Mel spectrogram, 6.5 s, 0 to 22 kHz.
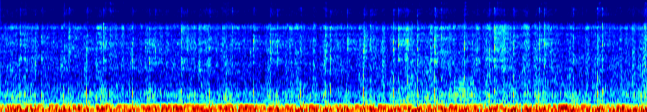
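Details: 1986 Harley-Davidson Softail, first start after a starter and wiring repair, with charging confirmed working. The twin gives a deep, even loping thump at idle, steady with no misses or clatter: normal idle.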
